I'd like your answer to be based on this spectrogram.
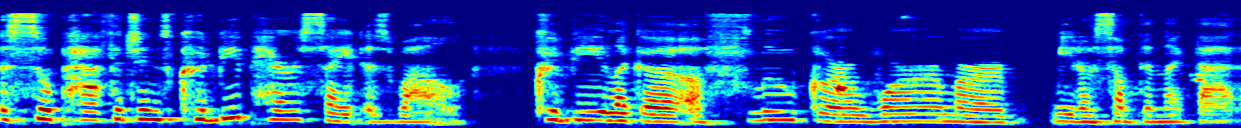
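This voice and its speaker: Speaking at a moderate pace, a woman uses an ordinary speaking voice with a medium pitch and ordinary pitch variation. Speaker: quantum biofeedback trainer. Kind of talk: tutorial.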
